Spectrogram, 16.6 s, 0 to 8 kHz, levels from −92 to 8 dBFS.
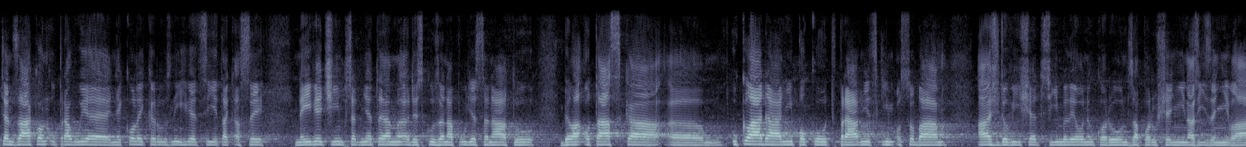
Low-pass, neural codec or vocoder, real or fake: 7.2 kHz; none; real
